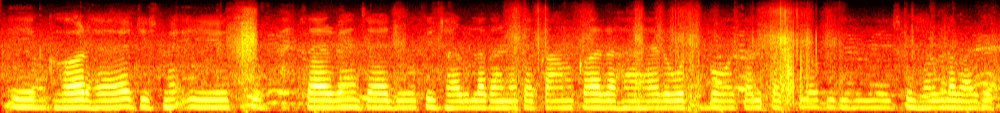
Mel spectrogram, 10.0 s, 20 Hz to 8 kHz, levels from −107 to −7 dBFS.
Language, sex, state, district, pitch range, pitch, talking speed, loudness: Hindi, female, Bihar, East Champaran, 180-195 Hz, 185 Hz, 180 wpm, -24 LUFS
